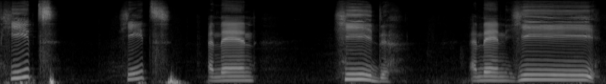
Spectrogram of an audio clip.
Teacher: So we can compare different length of different vowels. Shortest, longer, and longest. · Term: vowel lengthening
